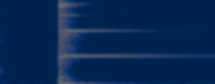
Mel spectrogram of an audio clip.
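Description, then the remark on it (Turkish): A single bright bell ding strikes sharply after a short silence, then rings out with a clear sustained tone that slowly fades. No voices are present. “Gelsin zil.”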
